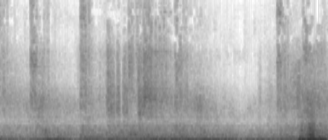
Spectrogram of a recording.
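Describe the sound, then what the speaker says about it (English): Naval battle in From the Depths, with mortars and a high-explosive APS gun firing: a continuous rumbling wash of distant booms and blasts, dense and loud throughout, with a heavier thump near the end. "That high explosive APS gun is plinking away."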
